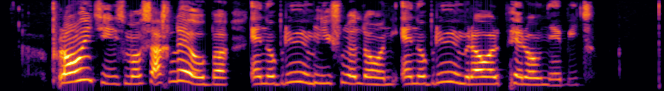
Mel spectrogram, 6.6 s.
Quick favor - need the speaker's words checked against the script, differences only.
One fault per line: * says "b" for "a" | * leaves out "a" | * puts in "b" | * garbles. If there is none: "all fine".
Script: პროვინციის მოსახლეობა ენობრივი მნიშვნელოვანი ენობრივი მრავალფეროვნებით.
all fine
